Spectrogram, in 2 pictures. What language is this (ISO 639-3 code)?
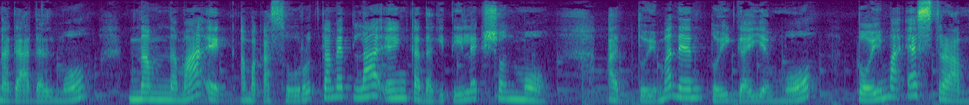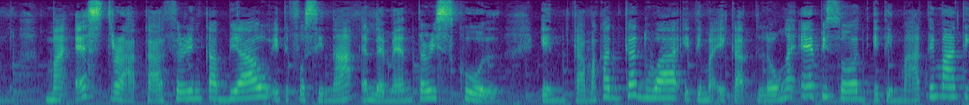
fil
